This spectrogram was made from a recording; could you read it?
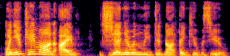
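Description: A woman's voice: mid-range voice, very animated, normal speed, a bit bright, no room sound. A woman co-hosting a podcast with casual, teasing, wry comic banter. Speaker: podcast co-host.

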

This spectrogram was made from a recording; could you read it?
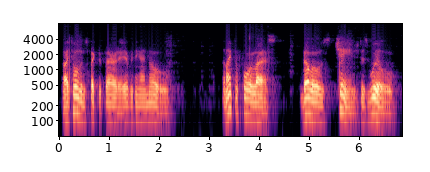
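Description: A man's voice: fairly low pitch, animated, measured pace, husky. A man playing a busy, reluctant financial advisor in a 1940s radio drama, curt and matter-of-fact. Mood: guarded, businesslike. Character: busy, reluctant male financial advisor, guarded but businesslike. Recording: tinny, narrow-band 1940s radio recording.

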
